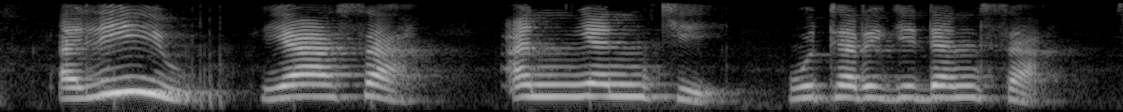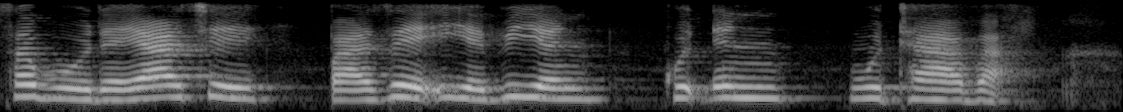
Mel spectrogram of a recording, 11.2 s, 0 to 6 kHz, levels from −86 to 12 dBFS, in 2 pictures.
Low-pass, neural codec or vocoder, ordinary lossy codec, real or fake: 5.4 kHz; none; none; real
